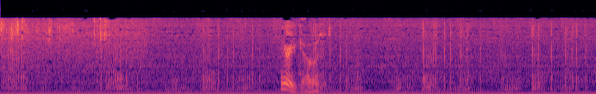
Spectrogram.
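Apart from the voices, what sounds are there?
cat purring near microphone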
